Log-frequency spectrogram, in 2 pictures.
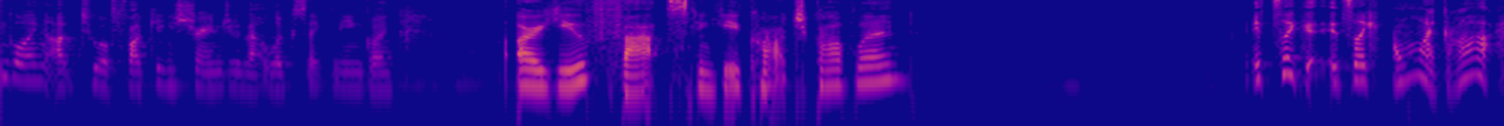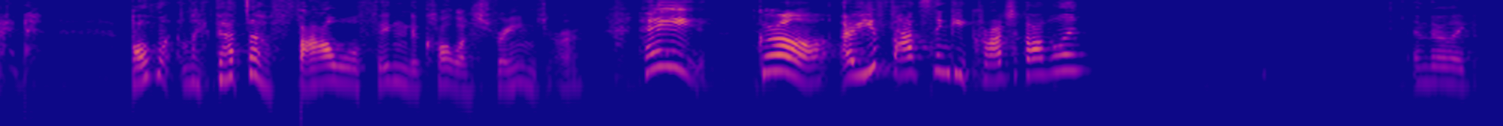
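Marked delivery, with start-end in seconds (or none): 3.4-6.1 loud, slow and drawn out; deliberate mock question. Imagining going up to a lookalike stranger, slow loud question. 14.3-17.2 high, bright-eyed loud call; high-pitched hailing. Acted. Calling out to a random stranger, high hailing voice.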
